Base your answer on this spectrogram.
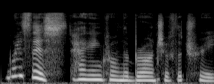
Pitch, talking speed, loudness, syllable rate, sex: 220 Hz, 280 wpm, -18 LUFS, 5.4 syllables/s, female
